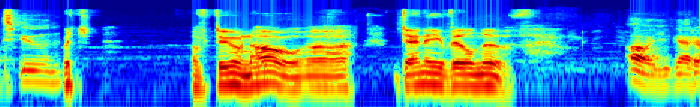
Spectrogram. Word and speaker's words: Denis Villeneuve: Oh, Denis Villeneuve. Oh, you got it right this time. Denis Villeneuve.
